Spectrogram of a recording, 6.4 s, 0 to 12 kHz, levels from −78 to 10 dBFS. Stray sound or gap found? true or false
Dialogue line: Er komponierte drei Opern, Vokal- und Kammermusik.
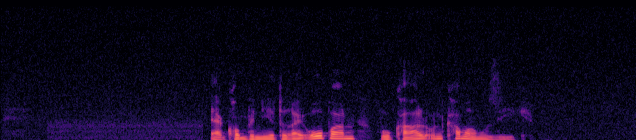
false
